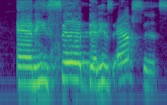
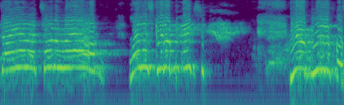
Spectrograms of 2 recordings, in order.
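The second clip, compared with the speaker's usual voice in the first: excited pleading; 9 semitones higher than usual. Retold or imitated. Calling to [name] for a picture, high eager shout. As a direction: beg her to turn for a photo. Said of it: "And I said".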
